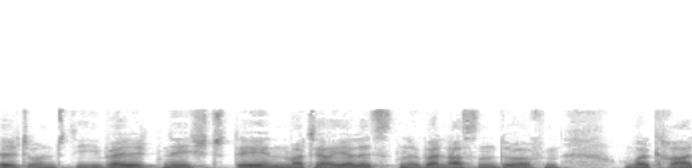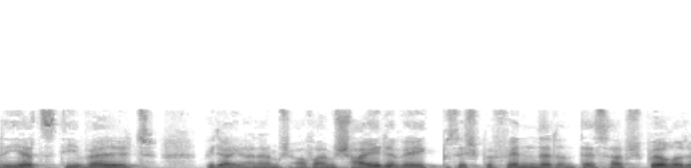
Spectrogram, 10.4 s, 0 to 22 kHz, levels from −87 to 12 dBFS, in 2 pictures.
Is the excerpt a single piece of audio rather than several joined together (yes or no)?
yes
